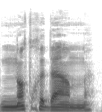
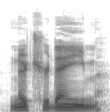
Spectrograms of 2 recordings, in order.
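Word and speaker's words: Notre-Dame: right in French it's called notam not notra Dame because I know I think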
